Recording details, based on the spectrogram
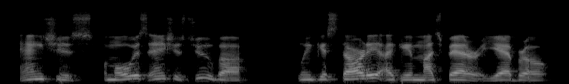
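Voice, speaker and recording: At a moderate pace, a man with a fairly low pitch and a bright, sharp tone speaks in a Mandarin accent. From China. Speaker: livestreamer. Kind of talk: live stream chat reading comments. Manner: casual, animated; halting, stuttering starts.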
